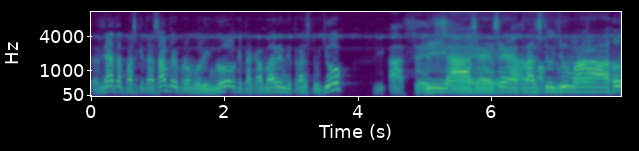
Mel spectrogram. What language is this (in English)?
Indonesian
